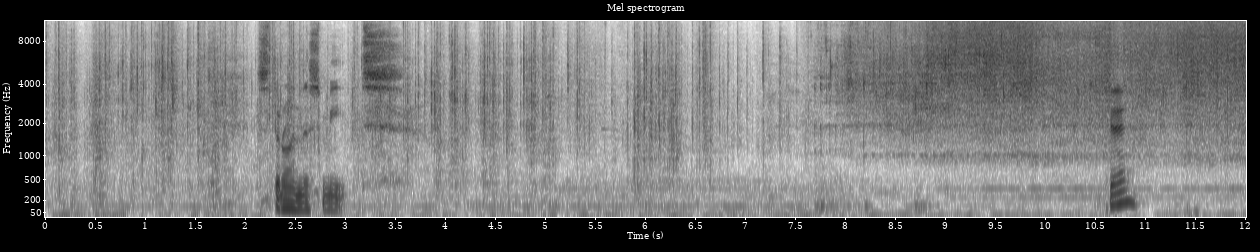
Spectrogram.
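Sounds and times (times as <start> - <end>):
oil crackling: 0.0 - 12.0
meat sizzling in hot oil: 7.8 - 12.0.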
